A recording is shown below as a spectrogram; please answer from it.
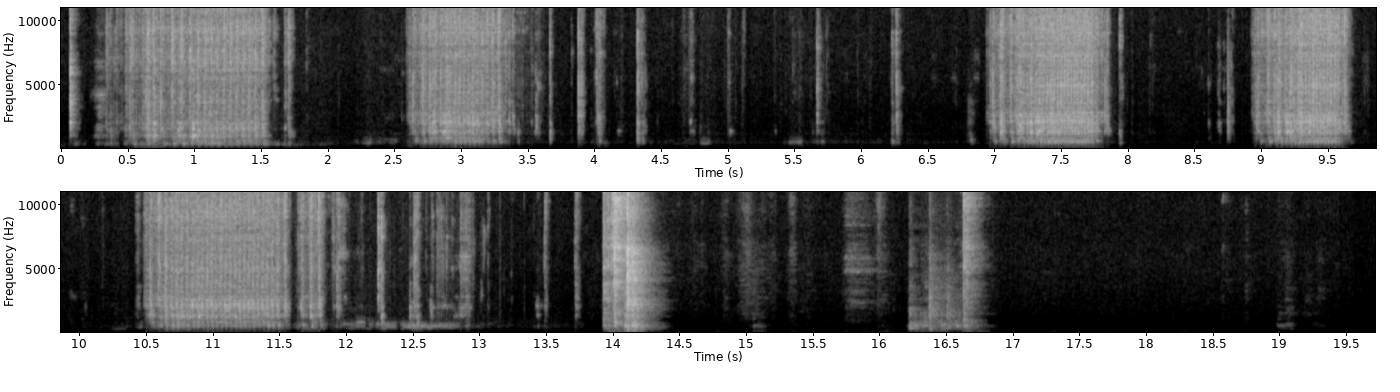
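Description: Domestic sewing machine stitching through layers of denim in several short runs of about a second each, stopping and starting, with small clicks in the pauses between runs.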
